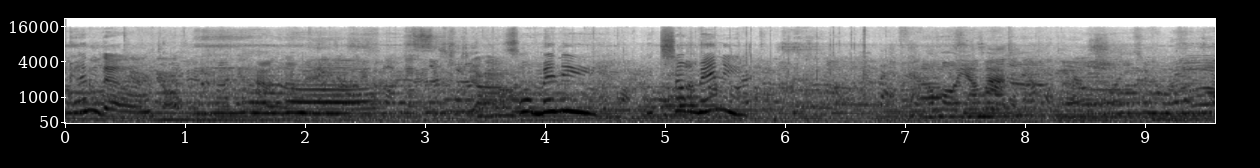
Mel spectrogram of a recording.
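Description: A crowd of men, women and children chatter all around.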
